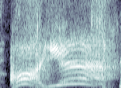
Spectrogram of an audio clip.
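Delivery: high, squealed mock reply; excited reply. Comedian answering his wife, excited high squeal. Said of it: "I'll be like".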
